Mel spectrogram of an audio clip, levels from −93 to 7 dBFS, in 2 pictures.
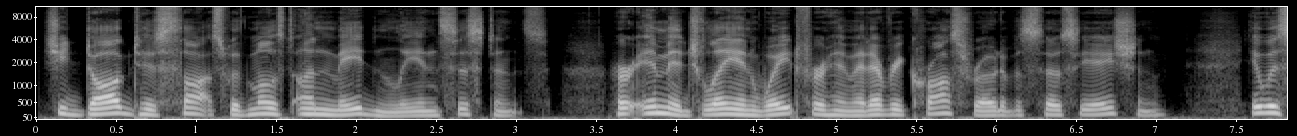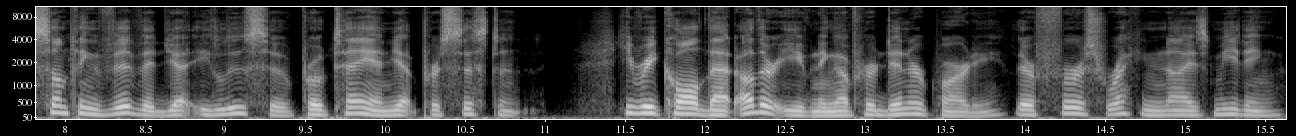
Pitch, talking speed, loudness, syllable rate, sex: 145 Hz, 160 wpm, -19 LUFS, 5.5 syllables/s, male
